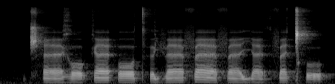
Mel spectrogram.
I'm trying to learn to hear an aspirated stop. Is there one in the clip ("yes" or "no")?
yes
